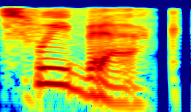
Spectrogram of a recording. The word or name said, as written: zwieback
